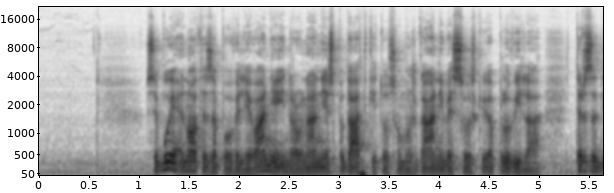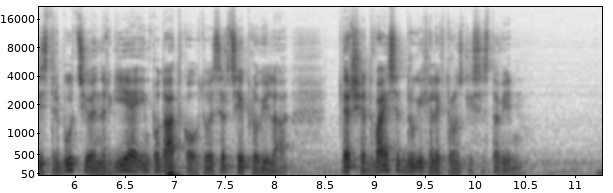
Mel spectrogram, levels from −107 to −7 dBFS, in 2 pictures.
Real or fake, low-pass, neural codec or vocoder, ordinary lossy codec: real; none; none; none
